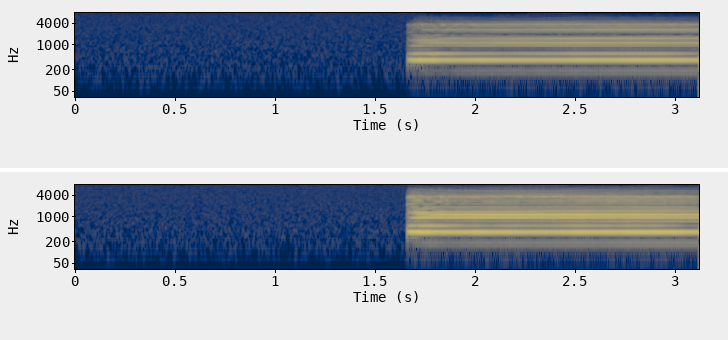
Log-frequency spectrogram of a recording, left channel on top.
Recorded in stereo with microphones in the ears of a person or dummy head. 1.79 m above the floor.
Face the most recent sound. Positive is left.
turn(degrees=-75)  # may be behind; listen again after turning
